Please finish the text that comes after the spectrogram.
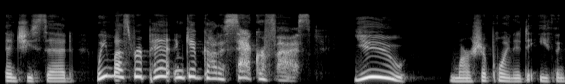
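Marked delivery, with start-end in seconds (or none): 1.0-4.1 higher, louder preaching zealot; a Bible-thumper condemning sinners; fire-and-brimstone preacher. Acted. Zealot picks a victim.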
